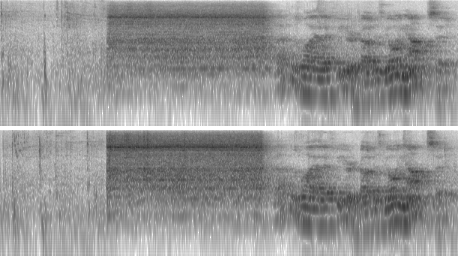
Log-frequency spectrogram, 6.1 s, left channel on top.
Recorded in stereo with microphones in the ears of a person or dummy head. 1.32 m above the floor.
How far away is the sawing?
About 0.6 m.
